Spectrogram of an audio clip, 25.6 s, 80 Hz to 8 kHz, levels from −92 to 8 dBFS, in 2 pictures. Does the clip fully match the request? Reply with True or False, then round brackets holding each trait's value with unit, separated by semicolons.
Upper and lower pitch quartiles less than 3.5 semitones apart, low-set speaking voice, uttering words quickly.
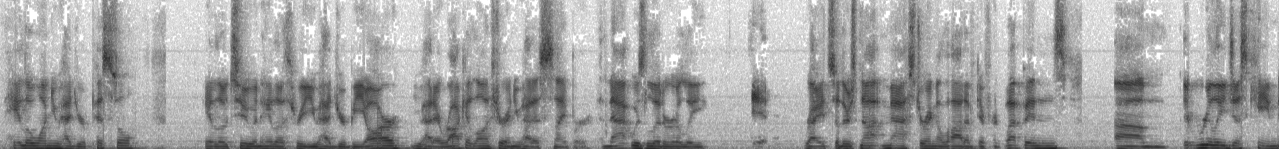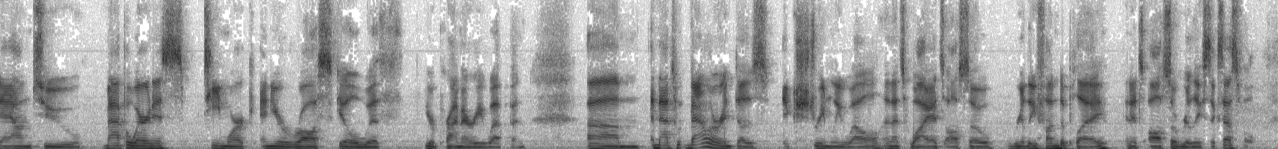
False (3.1 semitones; 120 Hz; 190 wpm)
